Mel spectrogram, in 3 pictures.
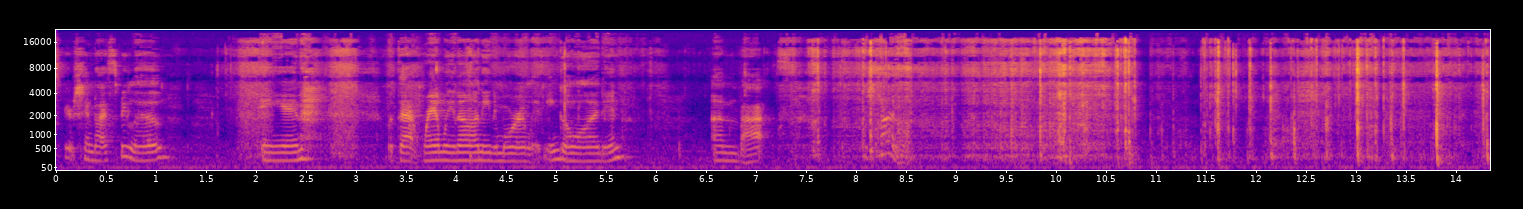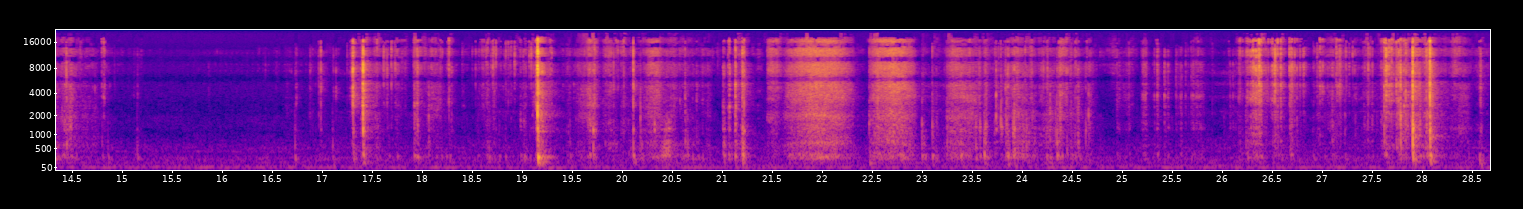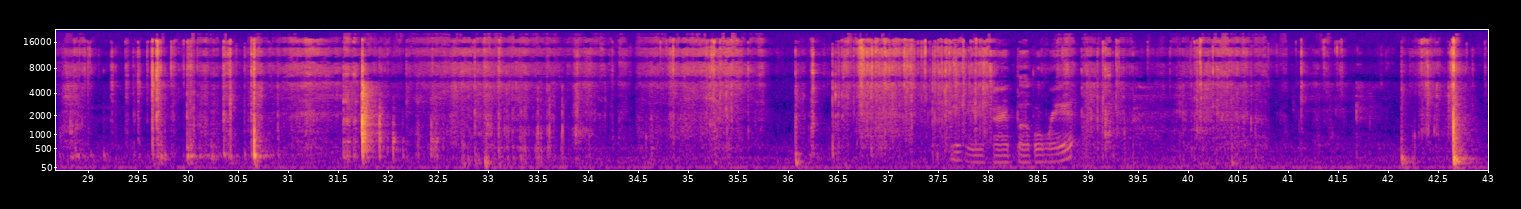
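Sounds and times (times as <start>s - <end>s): packaging tearing and crinkling: 7.6s - 14.8s, 23.6s - 30.8s, 32.8s - 38.1s.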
